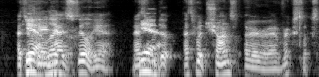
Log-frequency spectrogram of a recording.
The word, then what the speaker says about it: Sean: he wanted to be, because my name is Sean, please pronounce it Sean.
